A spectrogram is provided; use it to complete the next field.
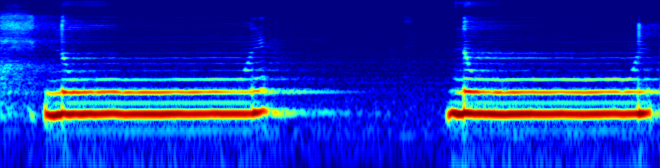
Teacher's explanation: तो नून की जो शेप है, शक्ल है वो हाफ सर्कल की तरह की है और इसके अंदर एक नुक्ता होता है और नून का मखरज क्या होता है कि जब हम नून को पढ़ते हैं तो हमारी जुबान की जो नोक होती है ऊपर वाले सामने वाले जो दो दांत होते हैं उनके अंदर वाली साइड पे जो मसूड़े होते हैं उनको टच करती है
